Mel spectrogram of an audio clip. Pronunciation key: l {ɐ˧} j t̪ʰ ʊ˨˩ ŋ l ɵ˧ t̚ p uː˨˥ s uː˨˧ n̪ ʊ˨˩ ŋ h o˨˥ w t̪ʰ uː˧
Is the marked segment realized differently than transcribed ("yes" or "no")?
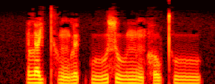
no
